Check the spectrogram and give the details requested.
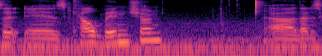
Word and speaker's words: Kalbintion: pronounce it uh the way I prefer to pronounce it is CB Bon uh that is k a l b i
